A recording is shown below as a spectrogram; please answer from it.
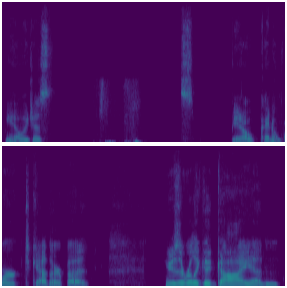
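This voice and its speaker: A woman playing a tabletop roleplaying game, speaking softly and hesitantly with little giggles. Her voice has a gravelly, fry-heavy edge. It sounds dry, with no room around it. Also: medium pitch, level tone, moderate pace, dry recording. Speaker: player. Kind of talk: casual in-character chat in a tabletop game.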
